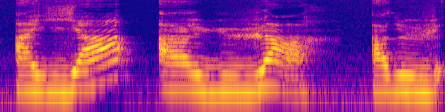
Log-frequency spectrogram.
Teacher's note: this palatal glide, y, can have a lip-rounded component added to it. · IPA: j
